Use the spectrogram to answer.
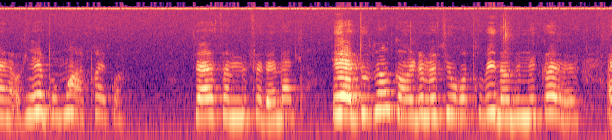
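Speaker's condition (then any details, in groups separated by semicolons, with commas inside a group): Cerebral palsy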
